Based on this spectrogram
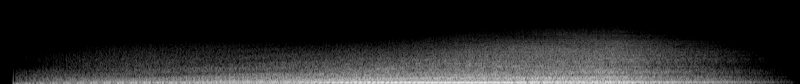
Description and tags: This sample is part of the "SteamPipe Multisample 1 Mechanical" sample
pack. It is a multisample to import into your favourite samples. The
sample is a sound that in the lower frequencies could be coming from
some kind of a machine. In the higher frequencies, the sound deviates
more and more from the industrial character and becomes thinner. In the
sample pack there are 16 samples evenly spread across 5 octaves (C1
till C6). The note in the sample name (C, E or G#) does not indicate
the pitch of the sound but the key on my keyboard. The sound was
created with the SteamPipe V3 ensemble from the user library of Reaktor. After that normalising and fades were applied within Cubase SX & Wavelab.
